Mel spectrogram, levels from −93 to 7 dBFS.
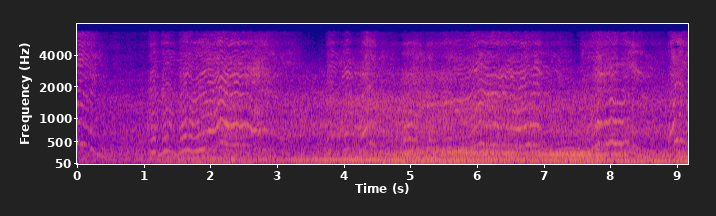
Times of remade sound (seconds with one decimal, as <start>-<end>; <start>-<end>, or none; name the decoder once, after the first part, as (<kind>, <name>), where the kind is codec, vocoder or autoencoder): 2.5-3.7 (autoencoder, DAC-VAE); 4.2-5.7; 7.8-9.2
